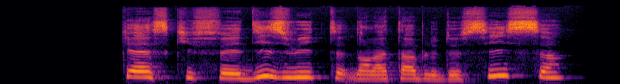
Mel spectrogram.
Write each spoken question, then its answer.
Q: Qu'est-ce qui fait 18 dans la table de 6?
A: 18 égale 6 fois 3.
